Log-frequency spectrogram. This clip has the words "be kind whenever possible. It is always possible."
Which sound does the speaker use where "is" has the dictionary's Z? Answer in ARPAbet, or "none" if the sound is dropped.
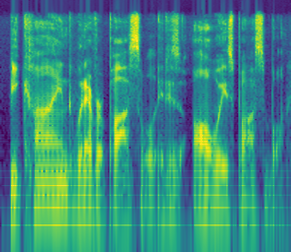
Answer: Z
